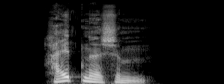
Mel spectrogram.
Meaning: strong dative masculine/neuter singular of heidnisch
- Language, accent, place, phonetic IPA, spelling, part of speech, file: German, Germany, Berlin, [ˈhaɪ̯tnɪʃm̩], heidnischem, adjective, De-heidnischem.ogg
